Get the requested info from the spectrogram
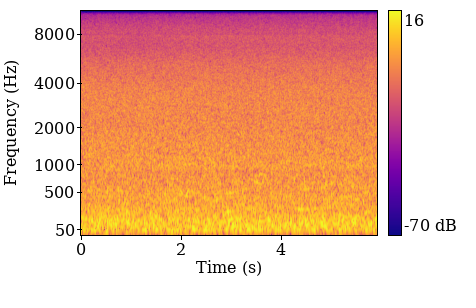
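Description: Burney Falls waterfall rushing steadily as its water plunges into the pool below, an even, unbroken noise across all pitches.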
